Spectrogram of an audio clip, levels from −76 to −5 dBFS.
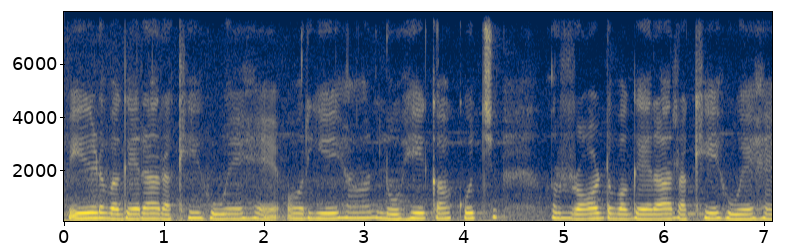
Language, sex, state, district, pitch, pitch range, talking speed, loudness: Hindi, female, Madhya Pradesh, Katni, 195 Hz, 190-205 Hz, 135 wpm, -15 LUFS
